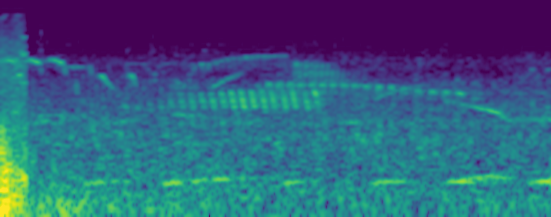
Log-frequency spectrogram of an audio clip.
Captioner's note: birds chirping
